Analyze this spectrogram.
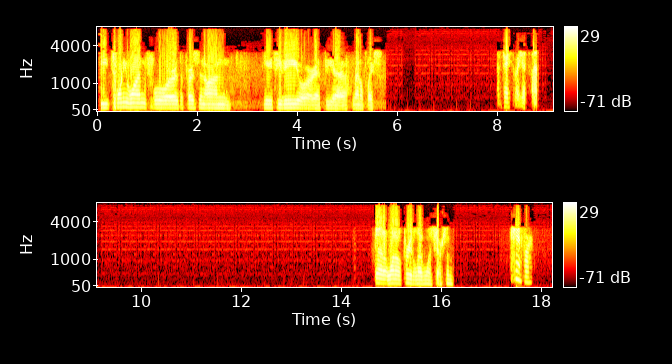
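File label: Lakes Sheriff Lake Patrol, scanner audio trunk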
